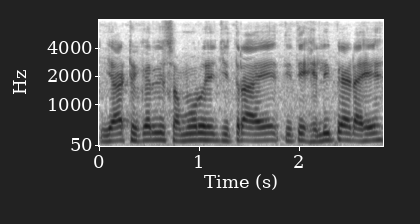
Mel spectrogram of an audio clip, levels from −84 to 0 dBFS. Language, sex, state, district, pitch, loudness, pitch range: Marathi, female, Maharashtra, Washim, 160 Hz, -14 LUFS, 150-165 Hz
